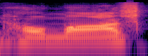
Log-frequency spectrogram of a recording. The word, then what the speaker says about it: homage: I thought they were going for like some sort of Death of Superman homage cover. No, I can see what you're saying. It's homage. The H is silent.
